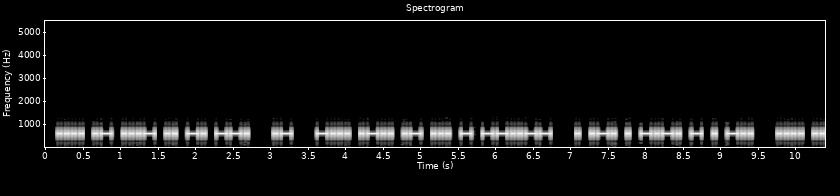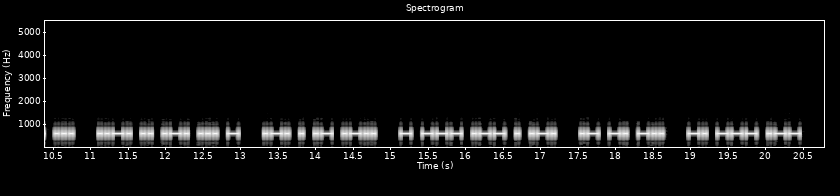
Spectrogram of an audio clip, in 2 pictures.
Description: Morse code, heard as a keyed tone, about 25 wpm, 600 Hz. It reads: HAVING A BLAST, ERECTED HIS FIRST REAL TOWER AND NOW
